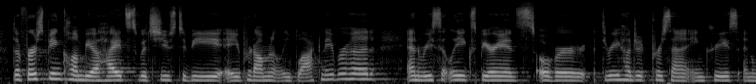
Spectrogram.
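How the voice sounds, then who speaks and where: A young woman student presenting her research, in a clear, steady, scripted delivery. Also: medium pitch. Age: young adult. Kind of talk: academic presentation.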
